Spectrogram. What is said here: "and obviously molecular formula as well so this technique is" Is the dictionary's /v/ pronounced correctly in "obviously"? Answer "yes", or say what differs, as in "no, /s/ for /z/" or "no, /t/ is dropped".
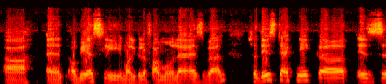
no, /v/ is dropped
